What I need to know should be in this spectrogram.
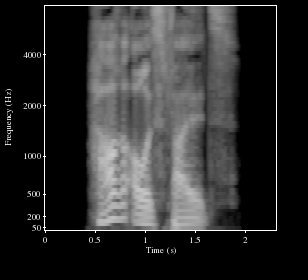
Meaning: genitive singular of Haarausfall
- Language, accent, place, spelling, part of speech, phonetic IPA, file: German, Germany, Berlin, Haarausfalls, noun, [ˈhaːɐ̯ʔaʊ̯sˌfals], De-Haarausfalls.ogg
